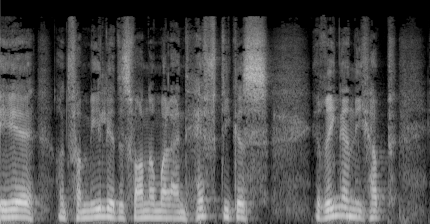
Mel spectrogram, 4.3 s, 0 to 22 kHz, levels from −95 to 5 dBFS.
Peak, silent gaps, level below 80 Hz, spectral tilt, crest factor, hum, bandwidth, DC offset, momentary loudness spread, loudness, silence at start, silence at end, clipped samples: -4 dBFS; none; -52 dBFS; -4.5 dB/octave; 16 dB; none; 16.5 kHz; under 0.1%; 14 LU; -20 LUFS; 0 s; 0.15 s; under 0.1%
